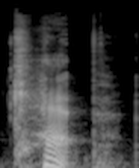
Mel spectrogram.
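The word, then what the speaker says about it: Koepp: And the script was written by David Kep, pronounced. – Yeah. – So there's an O in there, but it's definitely a silent O. So it's David Kep.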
